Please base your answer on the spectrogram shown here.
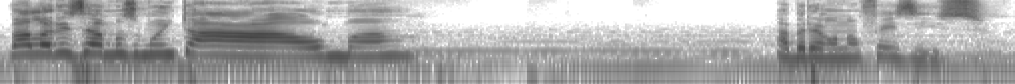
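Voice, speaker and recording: A woman's voice: high-pitched, unhurried, pushed and bright, soft background music. A woman pastor preaching a sermon to a church congregation, driving her points home with repeated phrases and rhetorical questions. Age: adult with a daughter. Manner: addresses the women of the congregation directly. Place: church service.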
